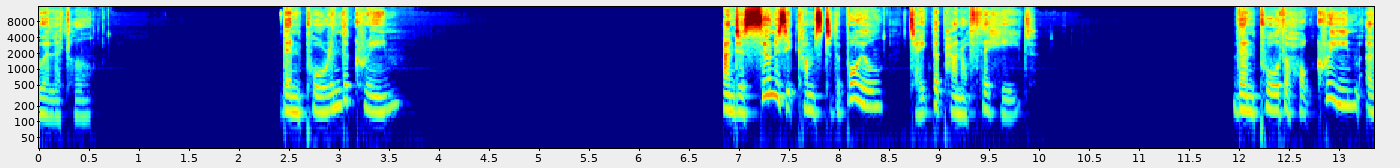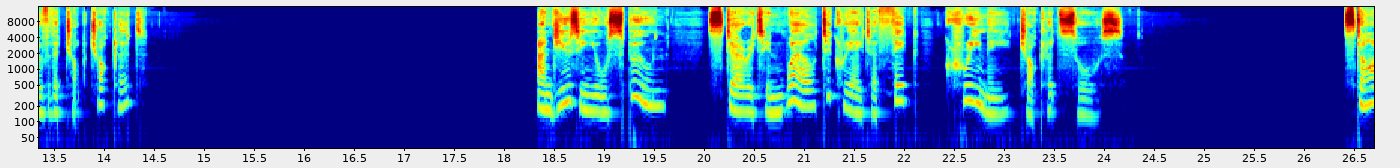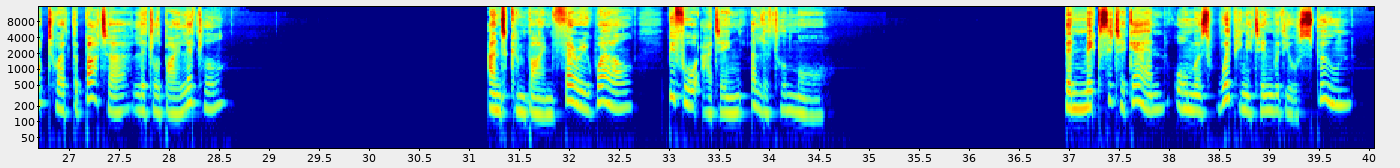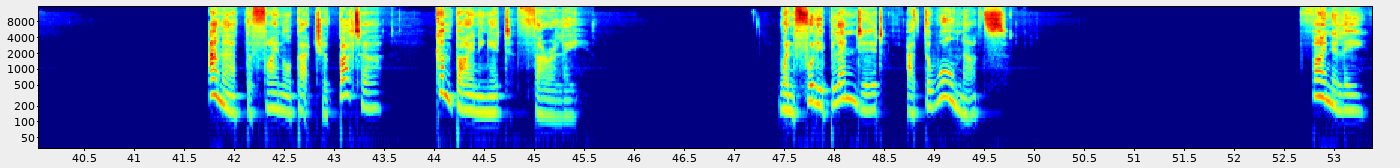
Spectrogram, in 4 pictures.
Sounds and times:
Speech: 0.0s - 0.6s, 2.4s - 3.7s, 6.9s - 10.0s, 12.0s - 14.4s, 18.4s - 24.3s, 26.4s - 28.6s, 31.2s - 34.6s, 37.0s - 39.9s, 41.8s - 45.6s, 47.5s - 49.8s, 52.7s - 53.3s.

